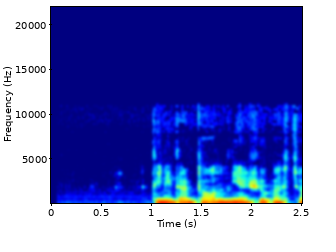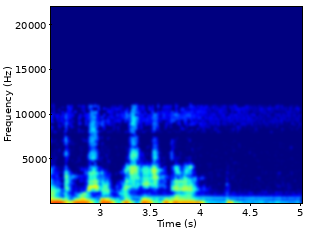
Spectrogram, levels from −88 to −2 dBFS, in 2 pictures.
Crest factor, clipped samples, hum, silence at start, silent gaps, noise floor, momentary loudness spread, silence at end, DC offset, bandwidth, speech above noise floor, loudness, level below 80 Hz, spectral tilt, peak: 14 dB; under 0.1%; none; 1.05 s; none; -69 dBFS; 15 LU; 0.7 s; under 0.1%; 10 kHz; 46 dB; -24 LUFS; -54 dBFS; -8.5 dB/octave; -10 dBFS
